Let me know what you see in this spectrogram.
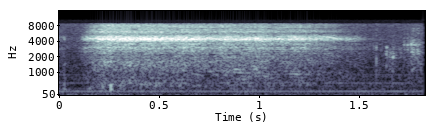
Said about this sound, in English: Now let's focus in our breathing. Let's take a deep breath in.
